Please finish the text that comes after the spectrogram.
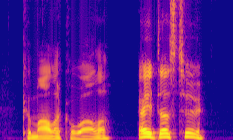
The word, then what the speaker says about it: Kamala: um his candy Kink you like her because your name rhymes with koala Kamala koala hey it does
